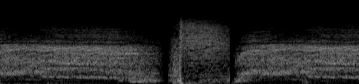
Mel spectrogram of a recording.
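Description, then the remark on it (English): A horse, recorded years ago in a studio in Manhattan, neighs through a dense, continuous wash of noise, broken midway by one loud, sharp whip crack and a brief dip before the commotion resumes. “That was actually Ed the horse, who we had taped this years ago in a studio in Manhattan”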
